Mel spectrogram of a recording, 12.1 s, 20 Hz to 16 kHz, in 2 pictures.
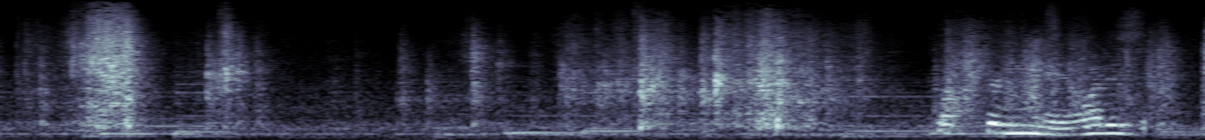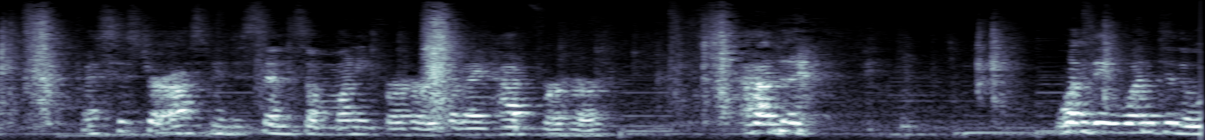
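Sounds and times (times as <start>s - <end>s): paper rustling and crinkling: 0.0s - 6.5s, 7.1s - 10.0s
soft background music: 0.0s - 12.0s.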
